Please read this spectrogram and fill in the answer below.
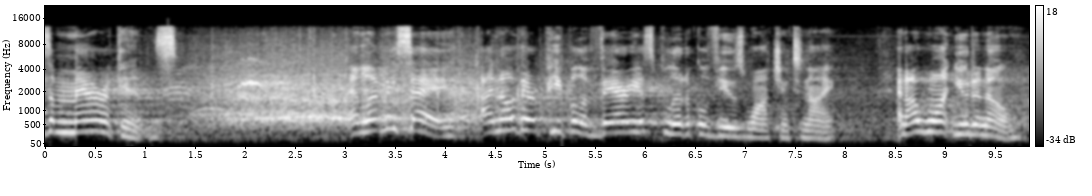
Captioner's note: applause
